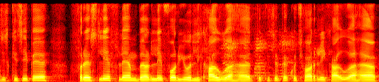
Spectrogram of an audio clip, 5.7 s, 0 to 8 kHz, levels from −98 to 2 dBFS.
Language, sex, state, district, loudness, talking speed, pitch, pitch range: Hindi, male, Jharkhand, Garhwa, -17 LUFS, 190 wpm, 150 Hz, 145-160 Hz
